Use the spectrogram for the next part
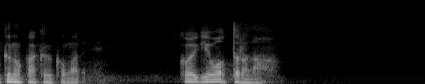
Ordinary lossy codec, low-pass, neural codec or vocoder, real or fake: none; none; codec, 16 kHz, about 1 kbps, DyCAST, with the encoder's durations; fake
